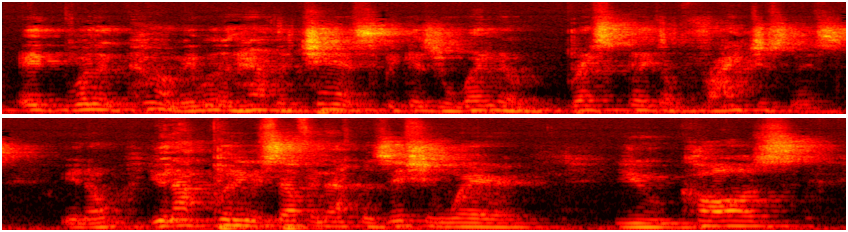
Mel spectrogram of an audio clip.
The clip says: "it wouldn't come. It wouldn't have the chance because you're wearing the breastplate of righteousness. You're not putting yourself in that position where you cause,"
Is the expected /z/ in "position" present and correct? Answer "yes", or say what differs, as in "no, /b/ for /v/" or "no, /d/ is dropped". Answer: yes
